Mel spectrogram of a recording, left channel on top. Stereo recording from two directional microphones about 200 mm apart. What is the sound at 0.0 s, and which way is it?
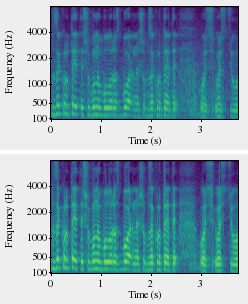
Speech, 15° right (ahead or behind).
